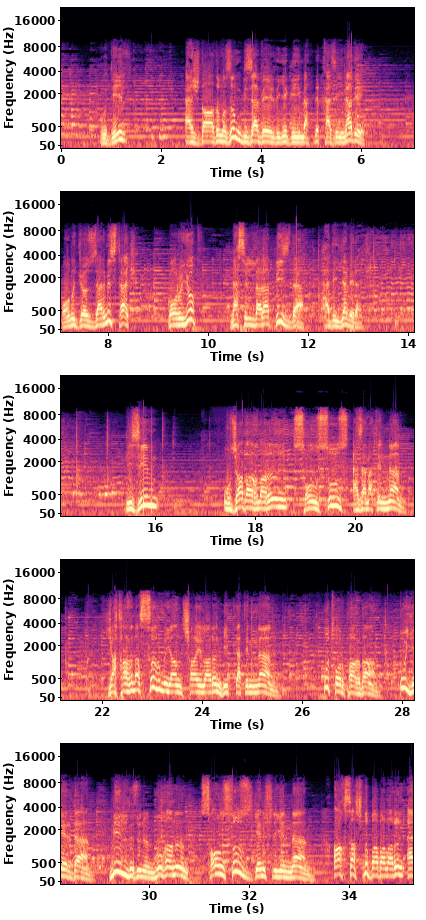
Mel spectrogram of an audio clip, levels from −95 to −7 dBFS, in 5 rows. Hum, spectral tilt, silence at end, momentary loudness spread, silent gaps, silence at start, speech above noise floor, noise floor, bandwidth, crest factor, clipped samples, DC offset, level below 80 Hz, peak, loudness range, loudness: none; -6 dB/octave; 0 s; 15 LU; none; 0 s; 21 dB; -30 dBFS; 10 kHz; 10 dB; under 0.1%; under 0.1%; -34 dBFS; 0 dBFS; 4 LU; -10 LUFS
